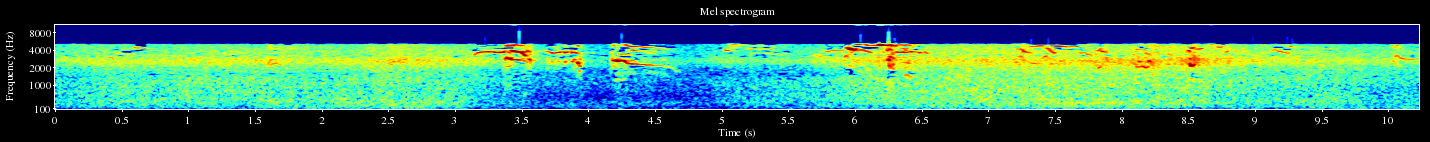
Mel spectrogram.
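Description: Birds chirping over a steady outdoor background hiss that fades in at the start. The loudest short calls cluster about three to four seconds in, with scattered chirps later.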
